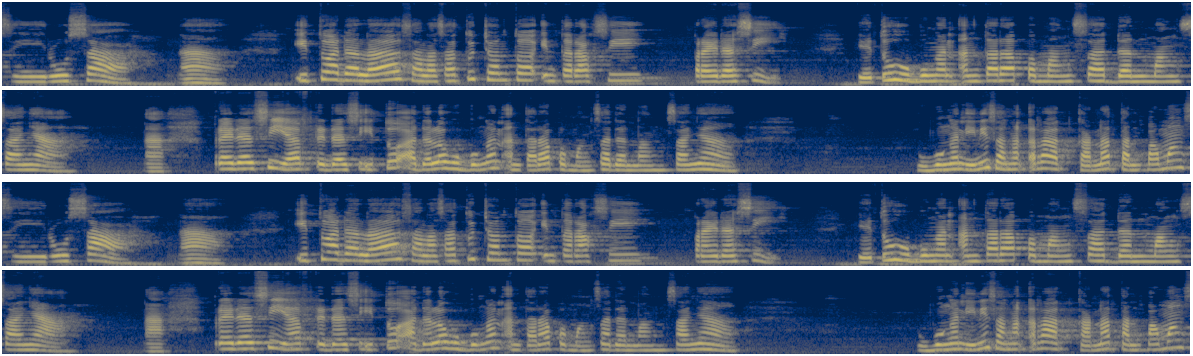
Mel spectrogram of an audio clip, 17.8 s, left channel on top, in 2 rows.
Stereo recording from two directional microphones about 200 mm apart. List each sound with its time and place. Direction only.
0.0 s a woman's voice: 15° left (ahead or behind)
15.9 s a woman's voice: 15° left (ahead or behind)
